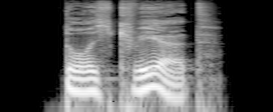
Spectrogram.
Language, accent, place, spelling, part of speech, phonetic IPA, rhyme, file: German, Germany, Berlin, durchquert, verb, [dʊʁçˈkveːɐ̯t], -eːɐ̯t, De-durchquert.ogg
- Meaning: 1. past participle of durchqueren 2. inflection of durchqueren: third-person singular present 3. inflection of durchqueren: second-person plural present 4. inflection of durchqueren: plural imperative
